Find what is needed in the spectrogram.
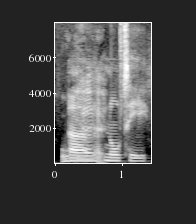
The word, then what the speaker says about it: Noughty: I've been sent a bottle of white naughty AF wine. So naughty is spelt N-O-U-G-H-T-Y. Naughty as fuck.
